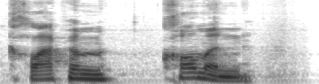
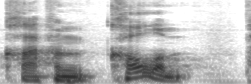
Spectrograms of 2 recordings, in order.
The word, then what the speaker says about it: Clapham Common: I'm not sure I'm a reliable backstop when it comes to pronunciation, so apologies to the good people at Clapham Common Parkrun, not Clapham Column Parkrun.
